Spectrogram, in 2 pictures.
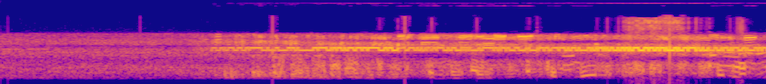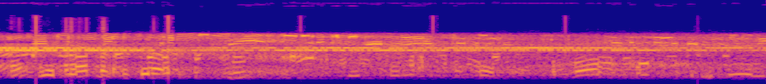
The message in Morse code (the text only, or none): none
